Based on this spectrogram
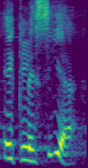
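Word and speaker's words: eclesía (ἐκκλησία): es una palabra griega que se pronuncia eclesía.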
